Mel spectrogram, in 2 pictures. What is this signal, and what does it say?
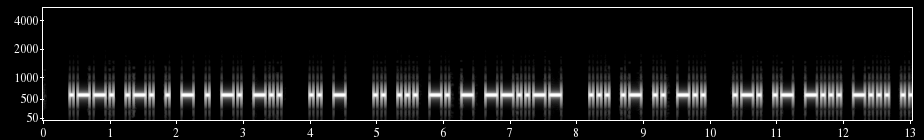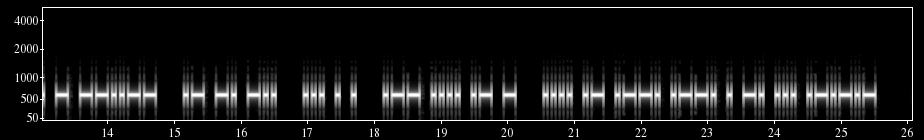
Morse code, heard as a keyed tone, about 20 wpm, 600 Hz. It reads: PRETEND IT ISNT, SAID RABBIT, AND SEE WHAT HAPPENS.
